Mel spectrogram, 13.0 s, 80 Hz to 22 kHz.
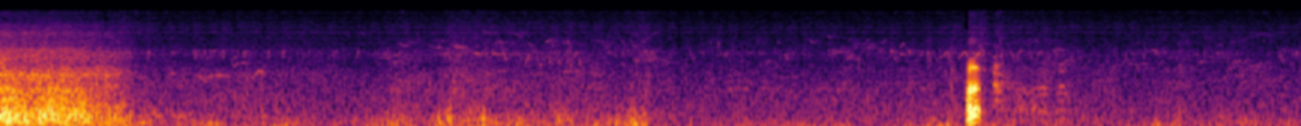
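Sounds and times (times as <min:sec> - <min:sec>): car passing: 0:00.0 - 0:01.7
birds chirping: 0:00.0 - 0:13.0.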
